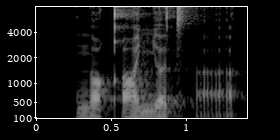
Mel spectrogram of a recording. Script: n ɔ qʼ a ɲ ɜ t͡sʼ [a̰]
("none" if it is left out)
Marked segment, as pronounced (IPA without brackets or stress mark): a̰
